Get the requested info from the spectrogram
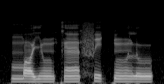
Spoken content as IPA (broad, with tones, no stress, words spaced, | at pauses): mɔ˨jũ˨kɛ̃˨˦ fi˦˨k͡pũ˧lu˧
